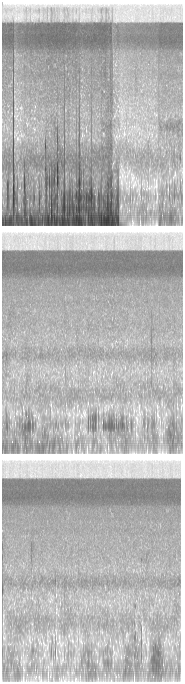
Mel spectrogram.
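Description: Loud low gurgling rumble at first, then softer intermittent bubbling and gurgles. Active bowel sounds of digestion, a normal finding.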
